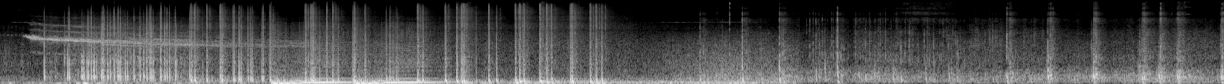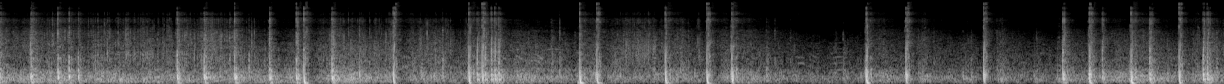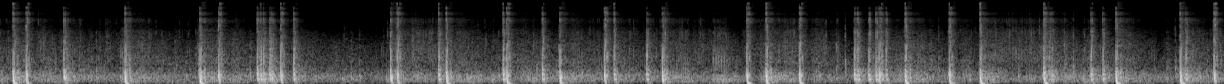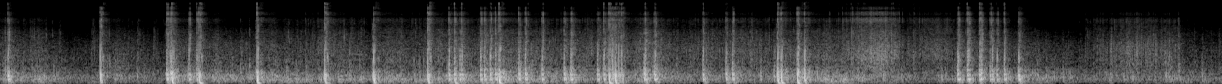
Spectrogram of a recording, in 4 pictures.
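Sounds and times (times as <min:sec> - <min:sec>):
fireworks shots and bursts: 0:00.0 - 0:20.1, 0:20.7 - 0:48.9.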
